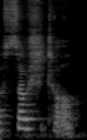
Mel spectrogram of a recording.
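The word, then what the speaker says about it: Xochitl: Reya Sochiel. Her name means queen flower. You could also pronounce Sochiel, Sochital.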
